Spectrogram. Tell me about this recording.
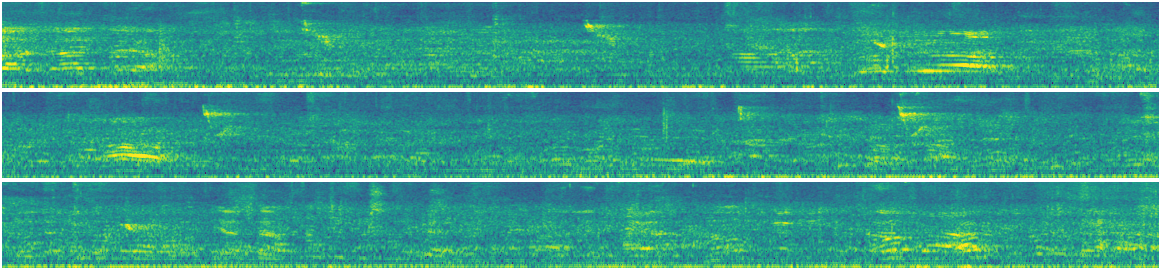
walking from this point into the Medina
